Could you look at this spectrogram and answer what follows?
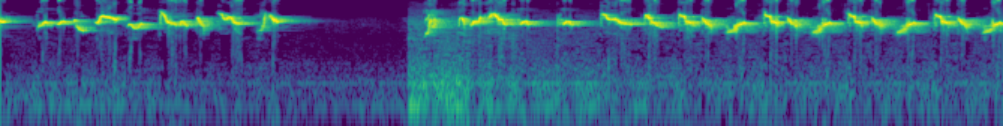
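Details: Mountain white-eye (pleci montanus) in vigorous tutor song. Dense high twittering of quick zigzag notes breaks off for a brief silence, then an equally fast, bright, chattering warble resumes.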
